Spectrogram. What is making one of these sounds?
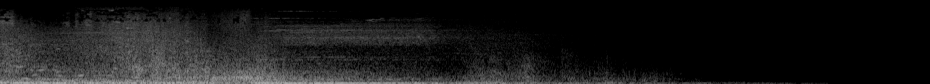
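A game's victory fanfare booms out and slowly fades away.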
